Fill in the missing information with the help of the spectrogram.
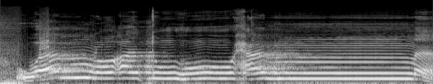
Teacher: Ya, ada hamma, itu namanya mim tasydid disebutkan gunnah. Ya, bacaan gunnah harus dibaca atau ditahan 3 harakat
